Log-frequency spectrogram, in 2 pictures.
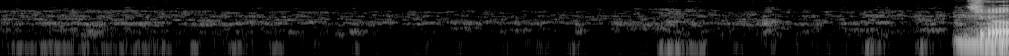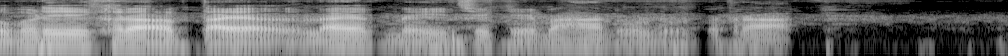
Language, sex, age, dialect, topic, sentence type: Magahi, male, 36-40, Northeastern/Surjapuri, agriculture, statement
